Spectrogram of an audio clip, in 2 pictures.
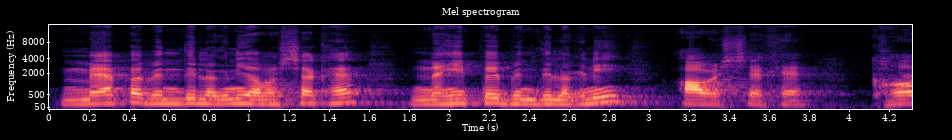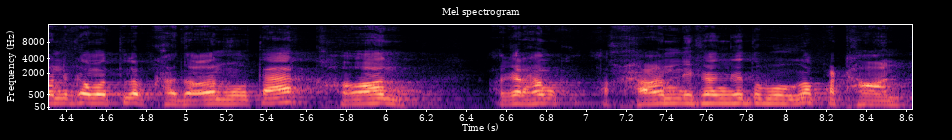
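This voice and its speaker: A man's voice: on the high side, fairly even intonation, normal speed. A man teaching an exam-prep Hindi spelling lesson, repeating each word and asking and answering his own questions. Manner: addresses students as beta.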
